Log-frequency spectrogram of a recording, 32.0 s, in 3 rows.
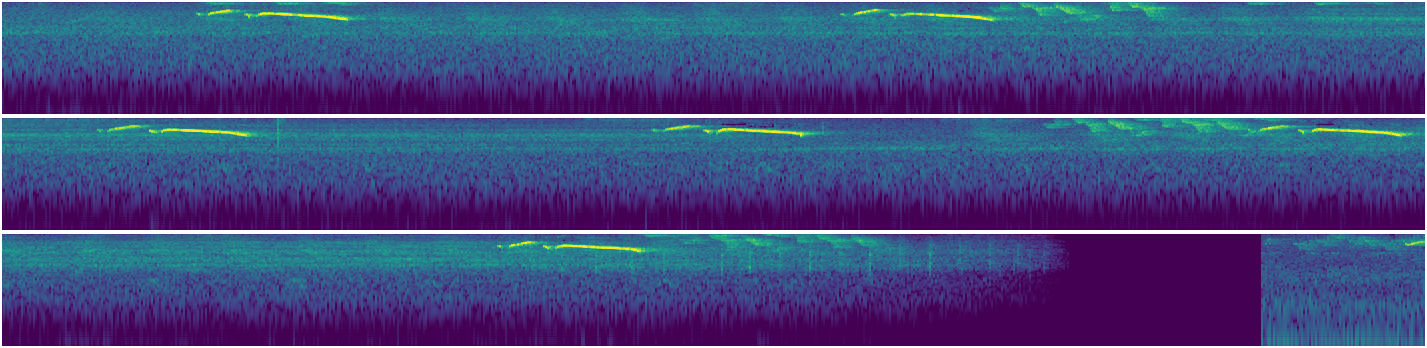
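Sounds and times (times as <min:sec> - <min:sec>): faint steady hiss: 0:00.0 - 0:29.3
bird singing whistled phrases: 0:11.6 - 0:12.6, 0:15.7 - 0:16.8, 0:25.1 - 0:26.2.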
